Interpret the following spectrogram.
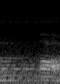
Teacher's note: देखिएगा जैसे बड़ा आ, बोलिएगा बड़ा आ, ऐसा लग रहा है कि जीभ के पिछले भाग से आ रहा है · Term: पश्च स्वर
